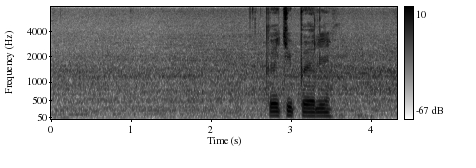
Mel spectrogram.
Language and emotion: Russian, neutral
